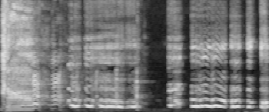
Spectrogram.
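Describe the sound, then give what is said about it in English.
A person does a loud chicken impression, a string of squawking clucks and warbling cackles with a short pause midway before the clucking resumes. “There's a ghost chicken.”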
